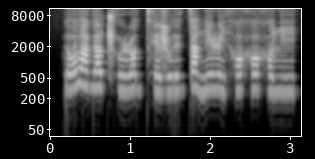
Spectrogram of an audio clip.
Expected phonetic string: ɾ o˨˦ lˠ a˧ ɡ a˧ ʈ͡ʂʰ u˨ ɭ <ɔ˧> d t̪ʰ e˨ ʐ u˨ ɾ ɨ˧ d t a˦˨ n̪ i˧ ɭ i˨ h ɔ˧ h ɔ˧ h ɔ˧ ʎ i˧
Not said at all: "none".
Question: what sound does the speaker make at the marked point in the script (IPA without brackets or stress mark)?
ɔ˧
